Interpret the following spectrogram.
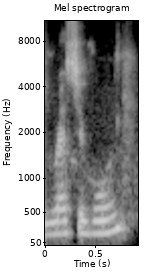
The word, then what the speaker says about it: reservoir: What is reservoir? Yeah, the pronunciation is a French word, so you say reservoir.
